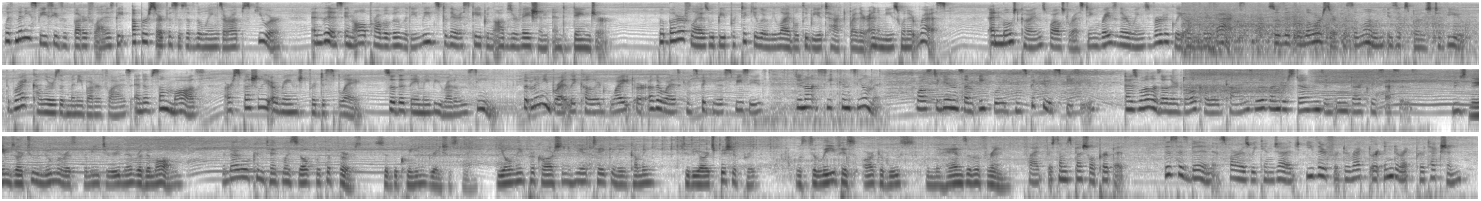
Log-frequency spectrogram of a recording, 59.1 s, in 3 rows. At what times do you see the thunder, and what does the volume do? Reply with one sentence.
You can hear the thunder from 15.7 to 19.7 s, getting quieter.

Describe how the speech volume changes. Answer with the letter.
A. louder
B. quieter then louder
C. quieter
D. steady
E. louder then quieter
D.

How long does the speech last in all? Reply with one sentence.
The speech can be heard for 59 seconds in total.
